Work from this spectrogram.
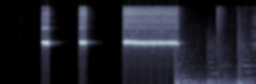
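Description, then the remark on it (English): A referee's final whistle blows two short sharp blasts followed by one long sustained blast, loud, with the final note cutting into music or crowd noise that continues afterward. “Well, there goes the final whistle, and that brings this week's podcast to an end.”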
